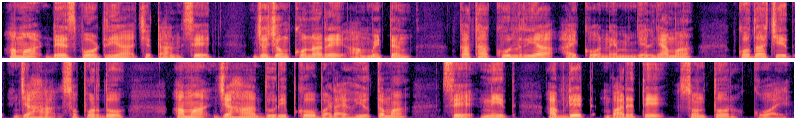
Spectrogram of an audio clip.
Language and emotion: Santali, neutral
